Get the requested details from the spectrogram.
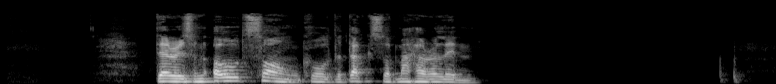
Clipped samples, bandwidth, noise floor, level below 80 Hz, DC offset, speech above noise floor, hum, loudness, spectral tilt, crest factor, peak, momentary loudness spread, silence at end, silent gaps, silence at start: under 0.1%; 11.5 kHz; -90 dBFS; -56 dBFS; under 0.1%; 72 dB; none; -18 LUFS; -5.5 dB/octave; 20 dB; -2 dBFS; 11 LU; 3 s; none; 1.55 s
